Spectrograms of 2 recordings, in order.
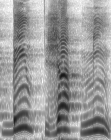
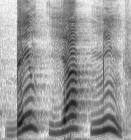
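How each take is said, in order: First: The name starts with a J sound. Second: The name starts without a J sound. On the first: The speaker calls it wrong. "não é Benjamim" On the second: The speaker calls it right. "A pronúncia correta é Benjamim. ... nenhuma letra com som de J"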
